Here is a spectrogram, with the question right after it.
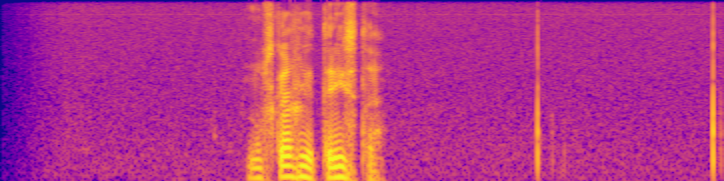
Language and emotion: Russian, neutral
